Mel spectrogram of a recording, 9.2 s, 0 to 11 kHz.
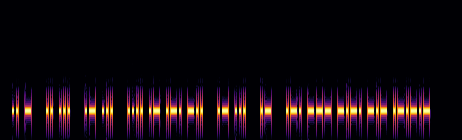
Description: Morse code, heard as a keyed tone, about 28 wpm, 700 Hz. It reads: IT IS AS HARD AS A ROCK.
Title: Sentences from Top 1000 Words - Review Part 2 - 28wpm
